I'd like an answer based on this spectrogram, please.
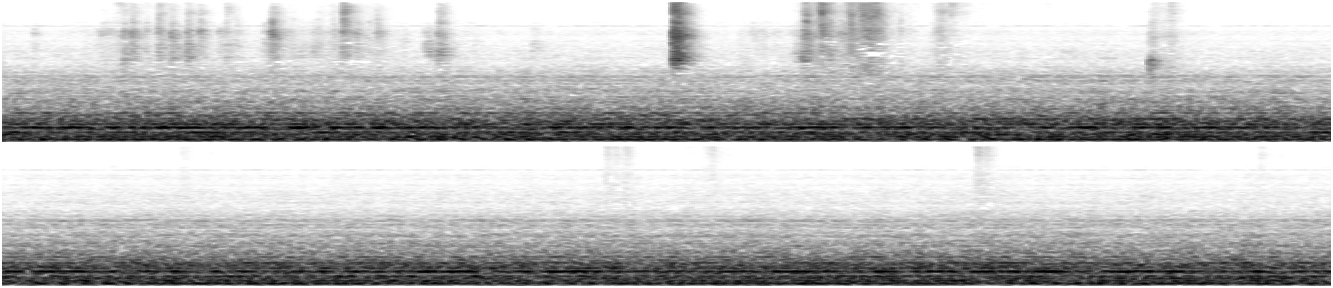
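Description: Steady machine hum with several held tones, unchanging throughout, with a few light clicks about three to six seconds in.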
